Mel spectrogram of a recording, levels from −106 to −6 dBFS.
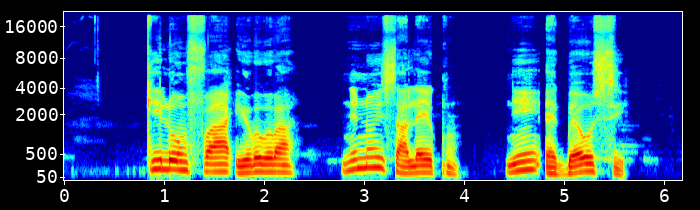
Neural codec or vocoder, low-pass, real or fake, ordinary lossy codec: none; none; real; none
